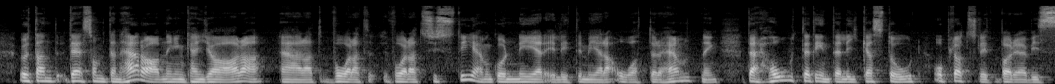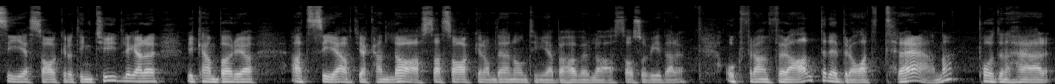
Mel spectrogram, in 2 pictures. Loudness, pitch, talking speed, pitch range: -20 LUFS, 120 Hz, 180 wpm, 115-135 Hz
